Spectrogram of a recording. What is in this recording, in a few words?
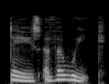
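"days of the week", British English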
